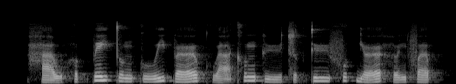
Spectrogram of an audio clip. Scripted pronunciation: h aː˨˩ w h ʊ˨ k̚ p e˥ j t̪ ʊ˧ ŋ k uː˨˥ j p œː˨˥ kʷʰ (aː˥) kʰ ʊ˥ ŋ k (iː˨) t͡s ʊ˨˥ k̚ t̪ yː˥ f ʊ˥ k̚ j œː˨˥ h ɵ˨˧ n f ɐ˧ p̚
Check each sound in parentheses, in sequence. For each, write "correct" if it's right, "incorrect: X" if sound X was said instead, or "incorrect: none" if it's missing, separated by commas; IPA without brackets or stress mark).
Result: incorrect: aː˨˩, incorrect: yː˨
